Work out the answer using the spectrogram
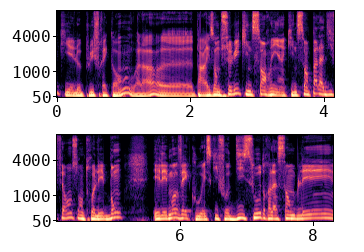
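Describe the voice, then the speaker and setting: A man reading a scripted comic column on the radio in a small studio, with wry, deadpan asides. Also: mid-range voice. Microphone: studio microphone.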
